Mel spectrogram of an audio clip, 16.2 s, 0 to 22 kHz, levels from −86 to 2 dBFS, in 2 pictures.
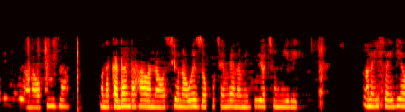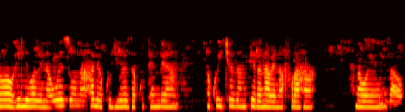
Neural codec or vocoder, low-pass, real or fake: none; 5.4 kHz; real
